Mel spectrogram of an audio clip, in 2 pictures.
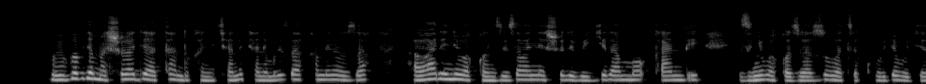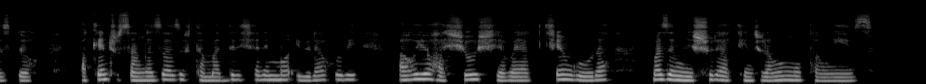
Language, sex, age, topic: Kinyarwanda, female, 25-35, education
